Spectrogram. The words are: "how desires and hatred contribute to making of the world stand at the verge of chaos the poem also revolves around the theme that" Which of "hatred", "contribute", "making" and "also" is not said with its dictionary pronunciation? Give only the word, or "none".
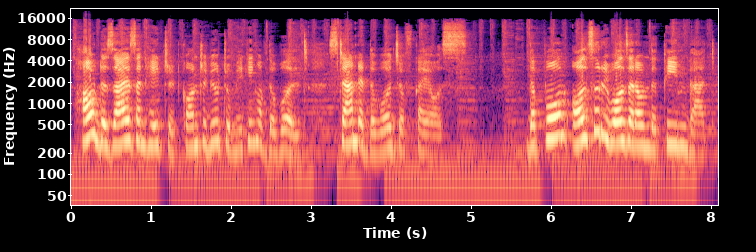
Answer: none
